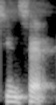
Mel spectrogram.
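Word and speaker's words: sincere: Esa vocal E se escribe, pero no se pronuncia. Toda palabra en inglés que termine en vocal E, la E no se pronuncia. Es completamente muda, pero sí se escribe.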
